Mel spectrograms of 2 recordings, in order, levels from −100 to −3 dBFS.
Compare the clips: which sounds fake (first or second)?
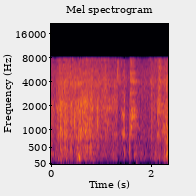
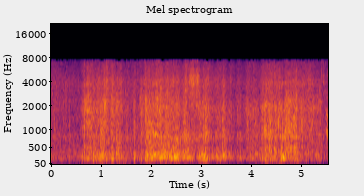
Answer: first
